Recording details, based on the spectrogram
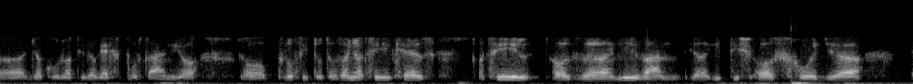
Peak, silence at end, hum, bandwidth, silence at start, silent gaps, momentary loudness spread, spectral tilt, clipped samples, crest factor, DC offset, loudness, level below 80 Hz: -10 dBFS; 0.25 s; none; 6 kHz; 0 s; none; 14 LU; -6.5 dB/octave; under 0.1%; 18 dB; under 0.1%; -29 LUFS; -46 dBFS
